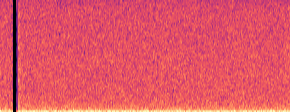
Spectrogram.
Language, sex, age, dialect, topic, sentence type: Kannada, female, 25-30, Central, banking, statement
